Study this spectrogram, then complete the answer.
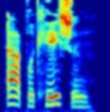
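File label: "Application", English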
